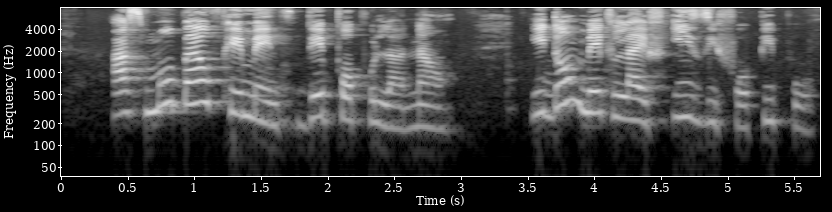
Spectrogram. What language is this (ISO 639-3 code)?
pcm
